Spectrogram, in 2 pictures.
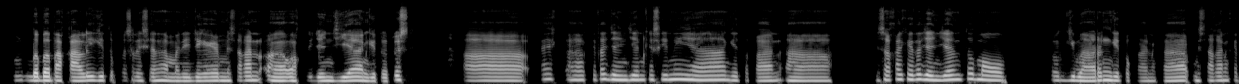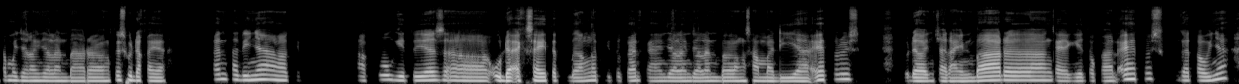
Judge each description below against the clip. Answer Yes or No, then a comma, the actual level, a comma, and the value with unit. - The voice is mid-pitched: Yes, medium, 180 Hz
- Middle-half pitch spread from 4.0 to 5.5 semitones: No, average, 2.9 semitones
